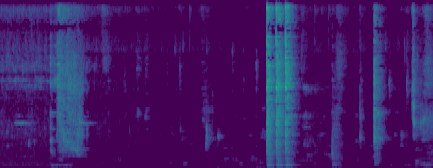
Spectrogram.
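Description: A metal spatula scrapes and knocks against a pan.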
